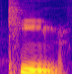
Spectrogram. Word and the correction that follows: King: Did I say that right? – No. – Fuck. – Do you ever? – No. – Okay. – King. How about that time? Better? – You're good.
